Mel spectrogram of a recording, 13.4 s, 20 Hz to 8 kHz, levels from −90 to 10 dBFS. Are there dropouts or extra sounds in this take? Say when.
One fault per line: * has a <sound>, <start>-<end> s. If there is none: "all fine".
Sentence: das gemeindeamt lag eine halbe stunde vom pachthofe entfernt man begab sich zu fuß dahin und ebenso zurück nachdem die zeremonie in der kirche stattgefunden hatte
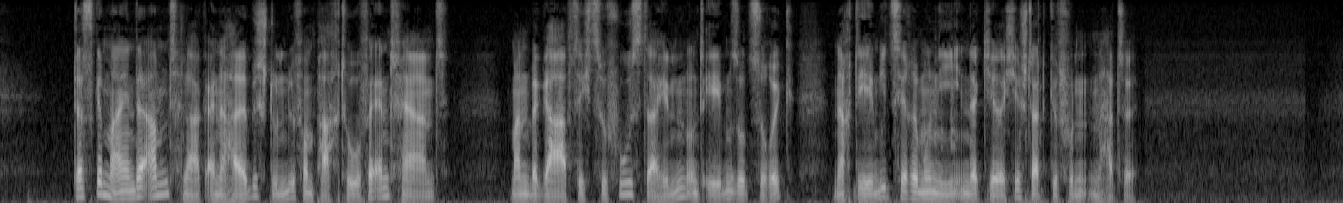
all fine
